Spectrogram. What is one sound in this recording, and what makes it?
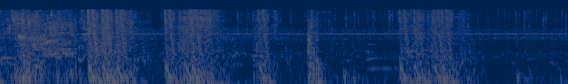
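An explosion bursts and rumbles.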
